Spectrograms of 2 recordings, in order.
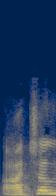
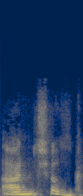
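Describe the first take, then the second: First: The first vowel is plain, without nasal sound. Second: The first vowel is nasalized before the ch. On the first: The speaker calls it wrong. "आचल नाही" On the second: The speaker calls it right. "आंचल असतं"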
